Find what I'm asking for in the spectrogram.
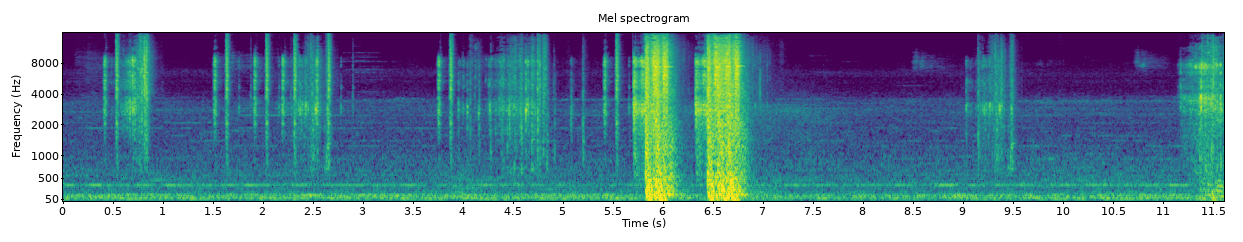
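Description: Gunfire in the mobile battle royale game BGMI, short bursts and a couple of louder automatic volleys around the middle, mixed with frequent tapping of a phone or keyboard.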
